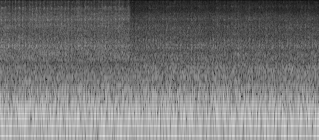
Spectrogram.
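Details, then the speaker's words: Classic truck with muffler removed, exhaust lowered back and running with known leaks at joints: steady low idle with an uneven puffing tick on the exhaust pulse; manifold leak suspected, not confirmed. "That sounds like a manifold leak."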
